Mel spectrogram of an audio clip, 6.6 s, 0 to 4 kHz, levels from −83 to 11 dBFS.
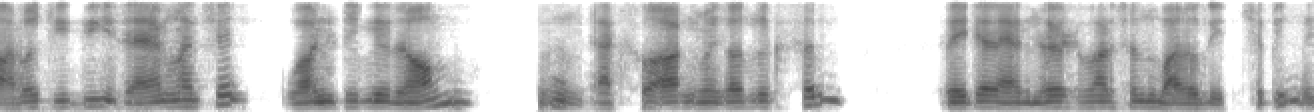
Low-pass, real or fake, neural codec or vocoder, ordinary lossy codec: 3.6 kHz; fake; codec, 16 kHz in and 24 kHz out, 0.6 kbps, FireRedTTS-2 codec; none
